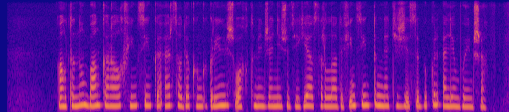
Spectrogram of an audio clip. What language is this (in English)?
Kazakh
